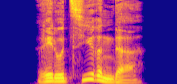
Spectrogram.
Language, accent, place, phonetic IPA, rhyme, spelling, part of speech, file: German, Germany, Berlin, [ʁeduˈt͡siːʁəndɐ], -iːʁəndɐ, reduzierender, adjective, De-reduzierender.ogg
- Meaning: 1. comparative degree of reduzierend 2. inflection of reduzierend: strong/mixed nominative masculine singular 3. inflection of reduzierend: strong genitive/dative feminine singular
